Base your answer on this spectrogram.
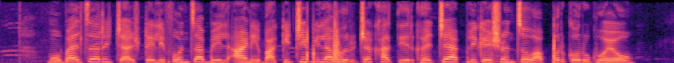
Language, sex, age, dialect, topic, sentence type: Marathi, female, 18-24, Southern Konkan, banking, question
